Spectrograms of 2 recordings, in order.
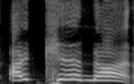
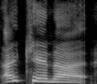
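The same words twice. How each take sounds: First: High, laughing disbelief; can't stop laughing. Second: Said in the usual way. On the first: Real, not acted. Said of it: "laughing at the game". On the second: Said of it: "settling after laughing".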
